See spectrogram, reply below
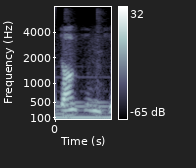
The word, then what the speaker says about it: Duncan: that's funny because my name is, like, it's spelled D-U-N-C-A-N, you know? And mm-hmm. People are always like, I say it to them. I was like, what's your name? I'm like, Ducan Jay, and they're like, Ducan, like the donut?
